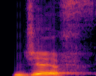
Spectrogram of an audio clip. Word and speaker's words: GIF: a little campaign and it is a soft G folks I'm sorry so um Jif yes the letter G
